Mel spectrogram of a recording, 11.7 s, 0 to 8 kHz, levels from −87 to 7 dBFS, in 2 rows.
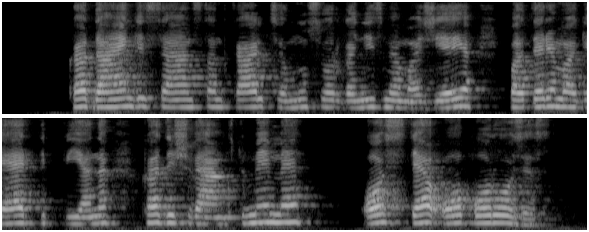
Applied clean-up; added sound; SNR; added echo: neural mask model Resemble Enhance denoiser.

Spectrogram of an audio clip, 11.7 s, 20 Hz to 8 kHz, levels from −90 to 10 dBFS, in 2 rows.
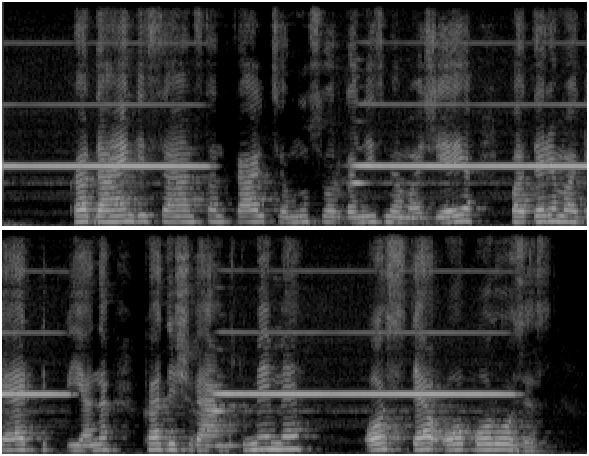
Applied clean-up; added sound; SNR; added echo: none; Wind instrument, woodwind instrument; -2 dB; none.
